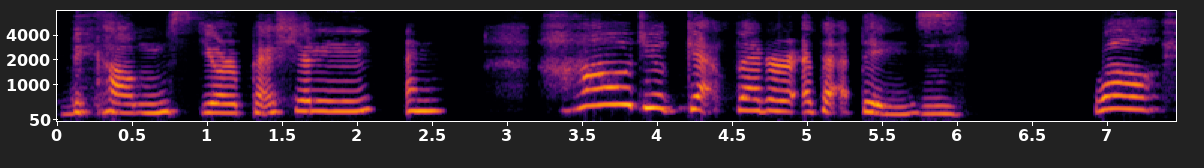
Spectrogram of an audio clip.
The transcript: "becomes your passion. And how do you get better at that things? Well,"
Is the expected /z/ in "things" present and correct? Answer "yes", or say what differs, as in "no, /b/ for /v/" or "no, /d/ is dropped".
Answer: no, /z/ is dropped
